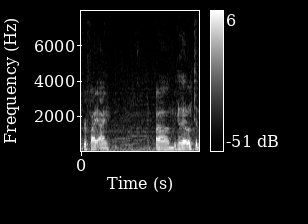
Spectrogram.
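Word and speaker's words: Grafaiai: oh we did learn that graphite ey is pronounced graphite ey um because I looked it up on bued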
